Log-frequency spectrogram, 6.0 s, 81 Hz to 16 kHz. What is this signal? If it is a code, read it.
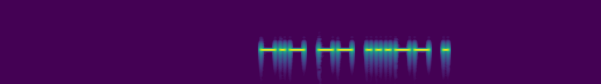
Morse code, heard as a keyed tone, about 25 wpm, 700 Hz. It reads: KM3E
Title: USA Call Signs - 4 Characters - Repeated 3x - 25wpm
